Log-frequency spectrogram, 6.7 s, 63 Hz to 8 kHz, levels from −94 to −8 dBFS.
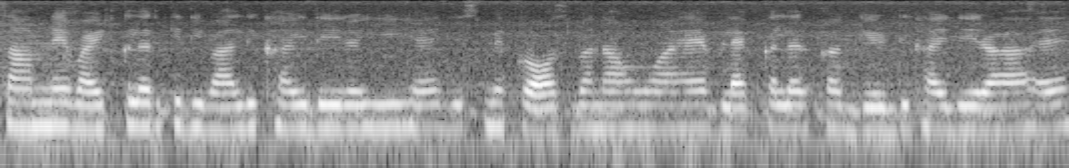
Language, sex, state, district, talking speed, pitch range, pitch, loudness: Hindi, female, Chhattisgarh, Raipur, 195 wpm, 185-200 Hz, 195 Hz, -19 LUFS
